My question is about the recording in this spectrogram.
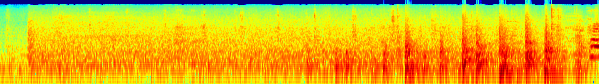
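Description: Train sound effect: a steady rumbling run of railcars, breaking into loud, irregular clattering in the last second and a half.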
